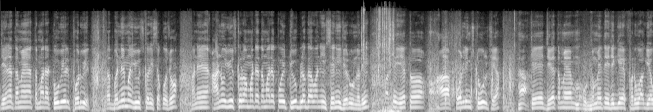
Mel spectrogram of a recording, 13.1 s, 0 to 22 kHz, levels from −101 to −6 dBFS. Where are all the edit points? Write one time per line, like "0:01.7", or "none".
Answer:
0:07.7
